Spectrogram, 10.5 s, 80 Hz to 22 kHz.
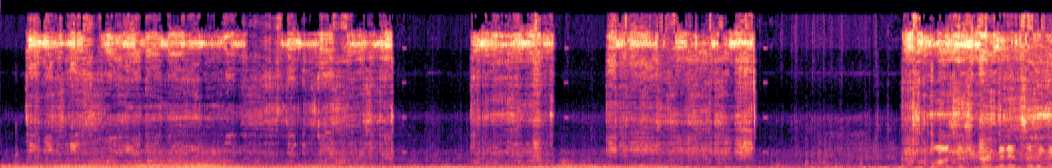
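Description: A 1967 Ford Mustang Eleanor pro-touring build with a Coyote V8 idles steadily, a loud, close, continuous low rumble that fills the whole stretch, with people talking over it.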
